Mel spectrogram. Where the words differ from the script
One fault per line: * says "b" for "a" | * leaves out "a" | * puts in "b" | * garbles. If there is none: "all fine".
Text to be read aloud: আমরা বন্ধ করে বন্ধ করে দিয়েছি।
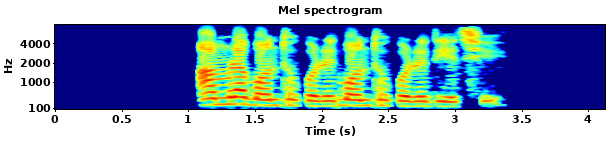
all fine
